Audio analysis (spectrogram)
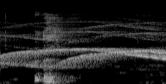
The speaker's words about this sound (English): You hear that? The city's going to hell in a handbasket. Yeah, was that a siren?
